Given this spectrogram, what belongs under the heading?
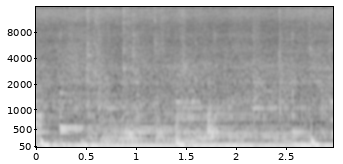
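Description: Spinach thokku sautés in oil, thick and bubbling, with a loud close sizzle and repeated rhythmic stirring scrapes of a spoon against the pan, and no voices.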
